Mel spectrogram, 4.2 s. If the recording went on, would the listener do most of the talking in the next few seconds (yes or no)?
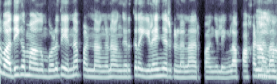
no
